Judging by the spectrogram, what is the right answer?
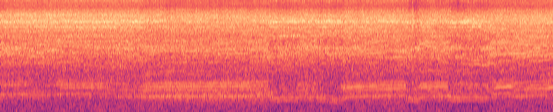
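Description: Mini dirt bike's small engine running hard and loud at high revs while riding. The pitch holds steady for a few seconds, then drops and climbs again several times as the throttle is eased and reopened.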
